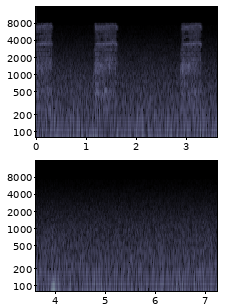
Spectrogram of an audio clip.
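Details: Captive owl being fed a large treat, giving three short, harsh, hissing bursts about a second apart, each under half a second long, over a steady low background hum.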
